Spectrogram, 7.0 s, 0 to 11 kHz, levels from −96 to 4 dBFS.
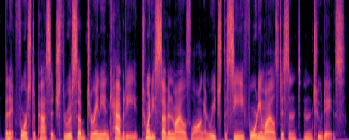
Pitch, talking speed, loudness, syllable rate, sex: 185 Hz, 195 wpm, -21 LUFS, 5.8 syllables/s, female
